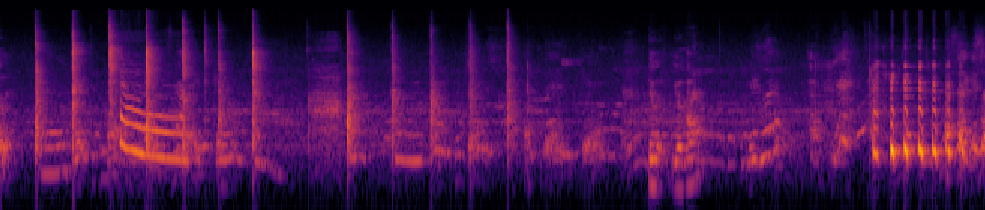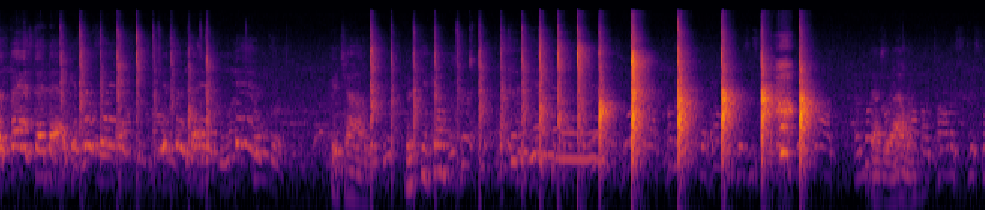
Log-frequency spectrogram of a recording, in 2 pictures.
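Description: A man talks playfully to a baby close by.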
